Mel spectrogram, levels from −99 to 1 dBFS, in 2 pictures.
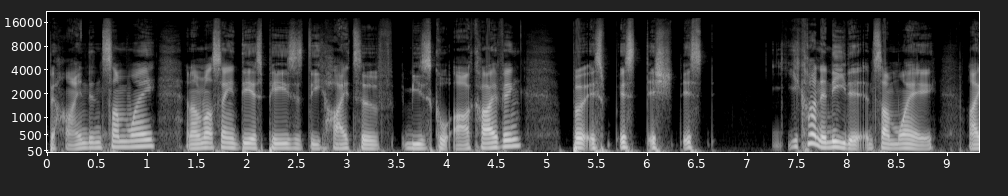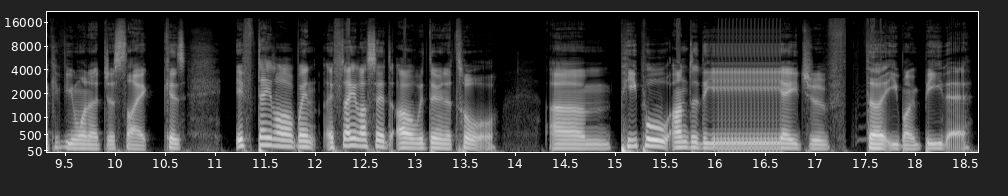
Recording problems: audio freezing; at 16 s for 0.5 s

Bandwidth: 18 kHz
